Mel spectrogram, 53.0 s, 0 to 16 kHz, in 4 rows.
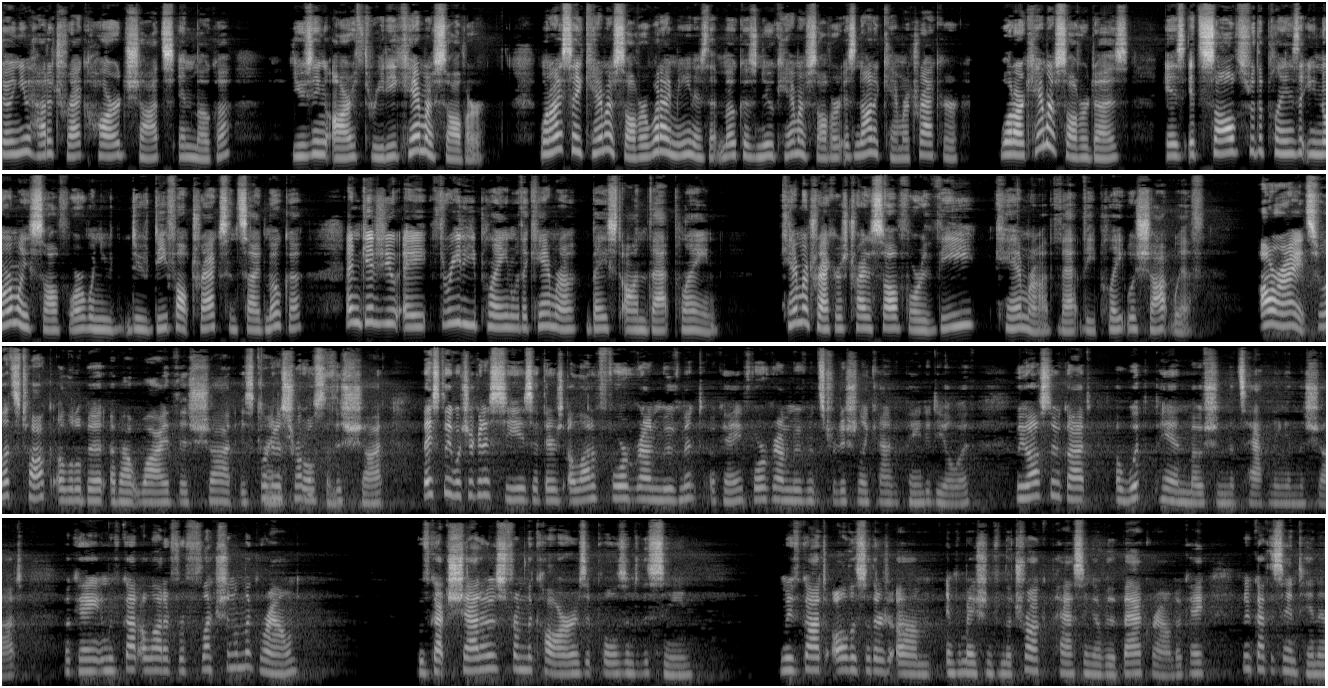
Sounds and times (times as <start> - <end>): Speech: 0.0 - 2.3, 2.9 - 20.4, 21.1 - 25.2, 25.8 - 42.7, 43.9 - 46.6, 47.5 - 52.9.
